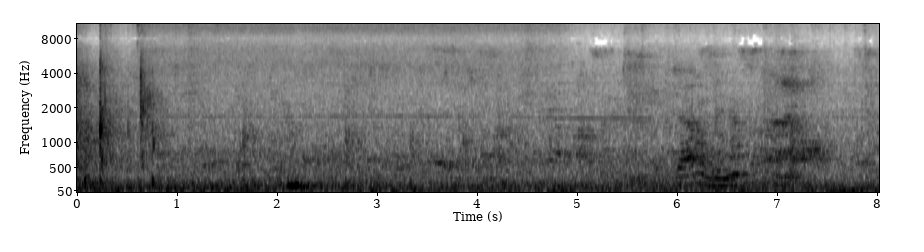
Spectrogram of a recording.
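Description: Footsteps slap on stone paving close by.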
